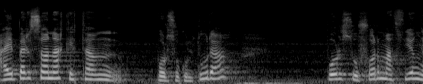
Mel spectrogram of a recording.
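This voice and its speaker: A woman is speaking. She has an Andalusian accent. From Andalusia, southern Spain. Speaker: e-learning and digital marketing professional. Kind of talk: podcast interview. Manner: hesitant, with fillers.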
